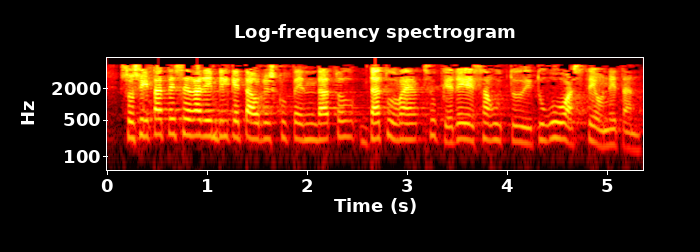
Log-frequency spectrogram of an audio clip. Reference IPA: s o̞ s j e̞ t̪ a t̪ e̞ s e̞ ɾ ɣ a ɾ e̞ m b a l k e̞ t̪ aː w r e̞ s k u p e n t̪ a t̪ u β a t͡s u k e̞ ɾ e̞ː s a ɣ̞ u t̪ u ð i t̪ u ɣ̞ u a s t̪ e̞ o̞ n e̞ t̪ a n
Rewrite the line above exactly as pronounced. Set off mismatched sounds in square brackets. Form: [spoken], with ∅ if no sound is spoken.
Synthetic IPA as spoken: s o̞ s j e̞ t̪ a t̪ e̞ s e̞ ɾ ɣ a ɾ e̞ m b [i] l k e̞ t̪ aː w r e̞ s k u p e n [d̪] a t̪ u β a t͡s u k e̞ ɾ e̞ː s a ɣ̞ u t̪ u ð i t̪ u ɣ̞ u a s t̪ e̞ o̞ n e̞ t̪ a n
